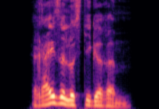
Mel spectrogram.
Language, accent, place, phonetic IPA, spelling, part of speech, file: German, Germany, Berlin, [ˈʁaɪ̯zəˌlʊstɪɡəʁəm], reiselustigerem, adjective, De-reiselustigerem.ogg
- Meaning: strong dative masculine/neuter singular comparative degree of reiselustig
